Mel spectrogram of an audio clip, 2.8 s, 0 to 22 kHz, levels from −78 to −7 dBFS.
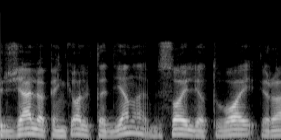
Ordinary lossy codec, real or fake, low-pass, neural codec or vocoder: AAC, 48 kbps; real; 7.2 kHz; none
